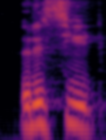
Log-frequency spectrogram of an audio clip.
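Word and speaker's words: receipt: एंटीिसिपेटेड plan estimated रिसीप्ट कोई बच्चा रिसीप्ट नहीं बोलेगा पी साइलेंट होता है रिसीप्ट नहीं रिसीप्ट क्या रिसीप्ट रिसीप्ट रिसीप्ट रिसीप्ट रिसीप्ट आने वाला खर्चा खर्चा इसके दो टाइप होते हैं।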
